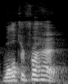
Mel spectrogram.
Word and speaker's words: Walter Fajet: I'm here with Walter Fet, uh, current councilman and, uh, candidate for mayor of Miami Springs. Walter, thank you for joining us. Thank you. How did you say my name there? Walter Fet.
